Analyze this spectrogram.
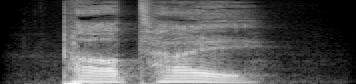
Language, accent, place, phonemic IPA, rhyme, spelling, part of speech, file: German, Germany, Berlin, /parˈtaɪ̯/, -aɪ̯, Partei, noun / proper noun, De-Partei.ogg
- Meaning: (noun) 1. political party 2. party (person, company, or institution) participating in a legal action or contract; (proper noun) A party in a given one-party system, especially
